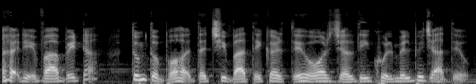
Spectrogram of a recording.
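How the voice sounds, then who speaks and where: A woman's voice: low-pitched, moderate pace, darkish tone, faint music behind, voice pushed down. A woman voicing a chatty, friendly middle-aged landlady and mother with a persuasive manner in an audio story.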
